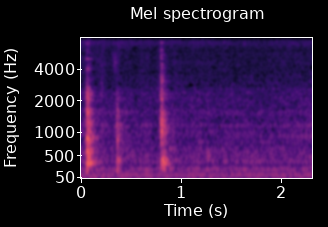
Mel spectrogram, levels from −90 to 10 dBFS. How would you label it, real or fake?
real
